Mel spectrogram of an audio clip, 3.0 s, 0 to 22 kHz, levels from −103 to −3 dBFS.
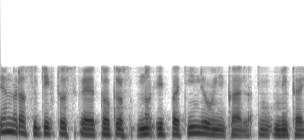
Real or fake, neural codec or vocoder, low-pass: fake; codec, 44.1 kHz, 1.7 kbps, Pupu-Codec; 3.6 kHz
